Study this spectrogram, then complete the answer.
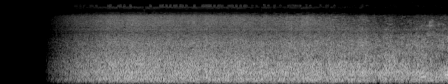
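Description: A small waterfall beside the Beartooth Highway roars close and loud, a dense, steady rush of falling water that starts abruptly and holds constant, with no voices over it.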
